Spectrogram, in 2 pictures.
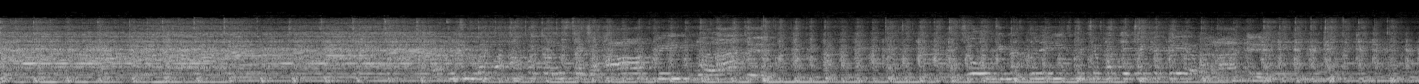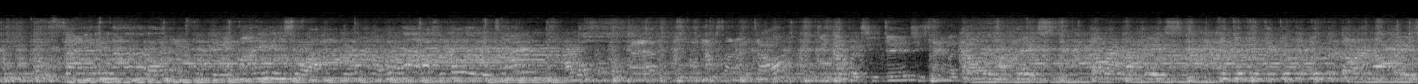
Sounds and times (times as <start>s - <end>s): Music: 0.0s - 28.3s.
